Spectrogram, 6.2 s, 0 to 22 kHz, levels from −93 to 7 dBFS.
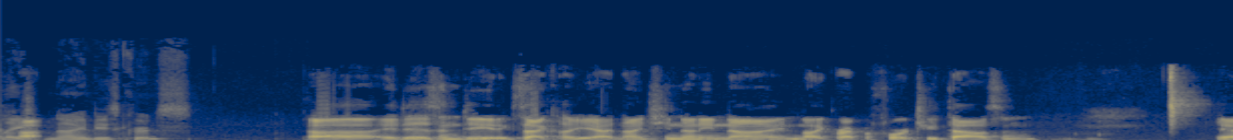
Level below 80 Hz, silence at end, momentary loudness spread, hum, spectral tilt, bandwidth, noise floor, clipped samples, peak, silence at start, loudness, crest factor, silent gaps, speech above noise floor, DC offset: -72 dBFS; 0 s; 15 LU; none; -3 dB/octave; 14.5 kHz; -52 dBFS; under 0.1%; -6 dBFS; 0 s; -25 LUFS; 22 dB; none; 26 dB; under 0.1%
